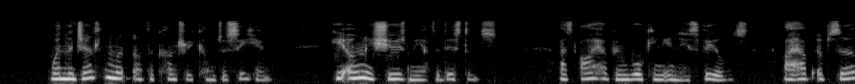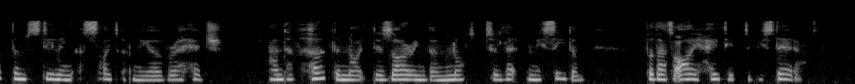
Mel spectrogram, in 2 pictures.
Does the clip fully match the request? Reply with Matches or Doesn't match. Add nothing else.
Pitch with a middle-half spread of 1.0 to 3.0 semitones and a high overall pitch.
Matches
